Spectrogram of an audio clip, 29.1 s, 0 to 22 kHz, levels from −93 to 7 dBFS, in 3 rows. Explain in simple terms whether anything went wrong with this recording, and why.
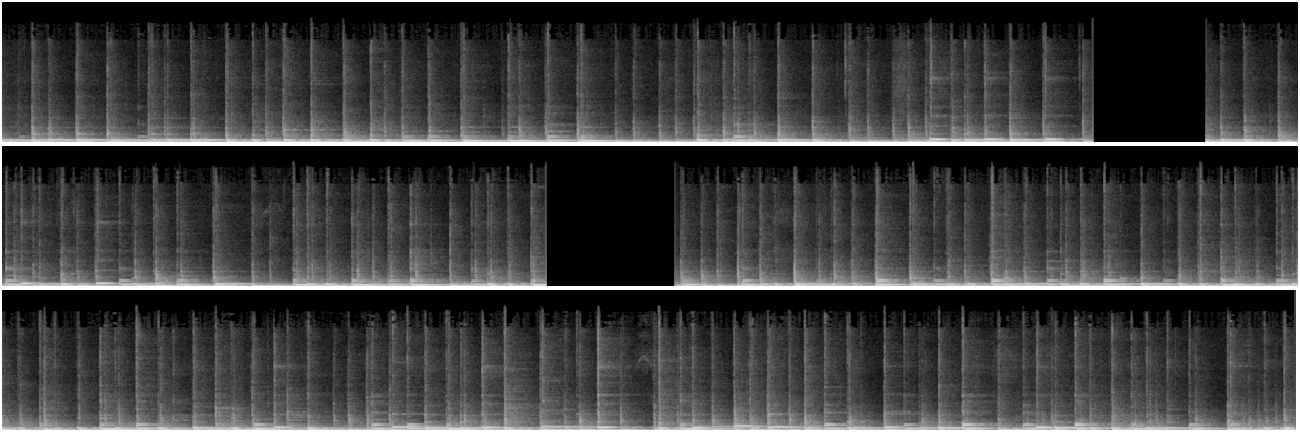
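Playback stall at 8.19 s and 13.81 s: the sound goes silent for 0.85 s, then 0.97 s, likely because the player ran out of data.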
